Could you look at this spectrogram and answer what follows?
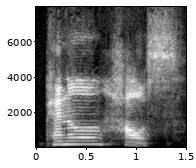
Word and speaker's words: Panel Haus: Panel house. Nice. Okay. Slightly more German. Yeah, it it's it's the German German word. It's very similar to the English one.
